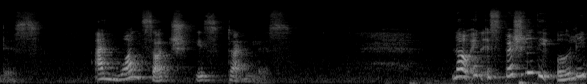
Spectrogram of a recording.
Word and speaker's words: Tymlez: and one is a company called timeless it's spelled as t y m l e z and the other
